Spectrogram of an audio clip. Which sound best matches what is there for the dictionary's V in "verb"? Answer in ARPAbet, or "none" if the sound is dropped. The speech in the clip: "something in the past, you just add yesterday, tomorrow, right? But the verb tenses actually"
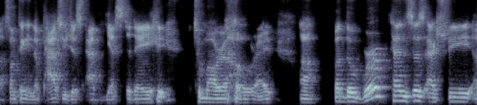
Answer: W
